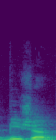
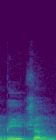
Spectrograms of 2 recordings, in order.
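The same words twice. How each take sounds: First: The name begins like the word 'biju'. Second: The name is said with English pronunciation. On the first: The speaker calls it right. "mas é Bijan Robinson, tipo biju" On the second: The speaker calls it wrong. "Em inglês seria Bijan Robinson"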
